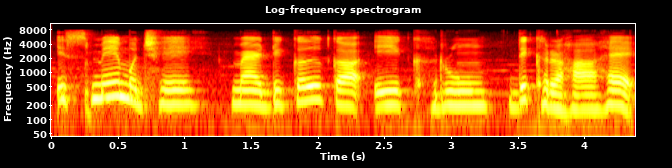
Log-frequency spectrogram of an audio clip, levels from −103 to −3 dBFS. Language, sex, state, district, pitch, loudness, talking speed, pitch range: Hindi, female, Madhya Pradesh, Katni, 210 Hz, -17 LUFS, 125 wpm, 200-245 Hz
